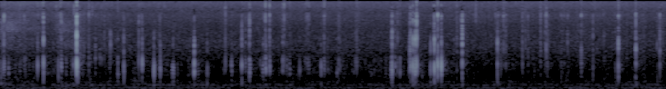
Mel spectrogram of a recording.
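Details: Indoors, Tosil the rabbit munches corn and rice snacks, producing crisp clicking crunches several times a second, with a louder cluster of bites midway over a low background hum.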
